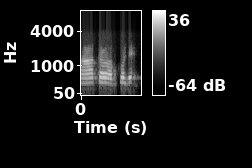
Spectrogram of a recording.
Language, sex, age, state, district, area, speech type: Hindi, male, 60+, Uttar Pradesh, Prayagraj, rural, conversation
